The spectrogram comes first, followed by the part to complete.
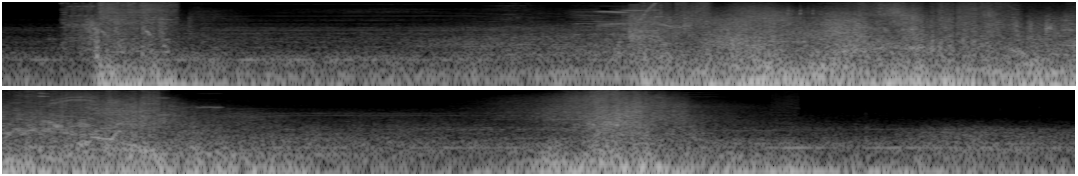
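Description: Channel logo intro sting: music layered with sound effects, a sweeping whoosh about half a second in, a louder dense run of effects in the middle, and another whoosh later on.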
